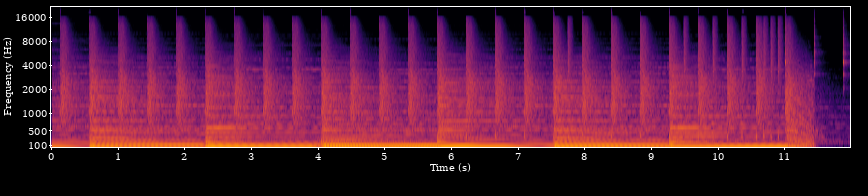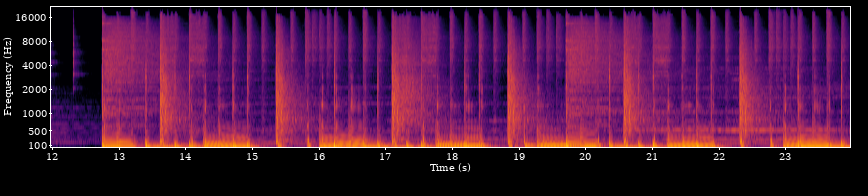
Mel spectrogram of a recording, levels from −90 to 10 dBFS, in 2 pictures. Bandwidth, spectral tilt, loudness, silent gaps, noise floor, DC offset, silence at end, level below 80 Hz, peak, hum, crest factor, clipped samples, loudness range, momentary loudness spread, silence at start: 19 kHz; -5 dB/octave; -22 LUFS; none; -48 dBFS; under 0.1%; 0 s; -22 dBFS; -2 dBFS; none; 18 dB; under 0.1%; 3 LU; 8 LU; 0 s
